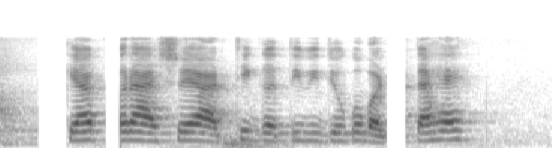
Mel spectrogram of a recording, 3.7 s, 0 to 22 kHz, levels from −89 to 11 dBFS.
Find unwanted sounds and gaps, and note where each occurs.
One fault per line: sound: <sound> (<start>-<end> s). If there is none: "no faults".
sound: dropout (0.7-0.8 s)
sound: dropout (2.6-2.7 s)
